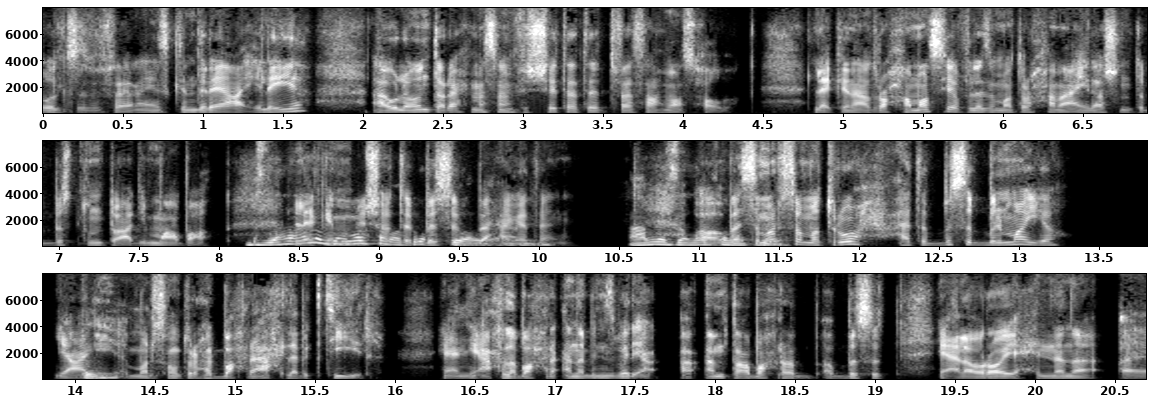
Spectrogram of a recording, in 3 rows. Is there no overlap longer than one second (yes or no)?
no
